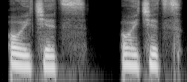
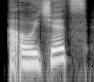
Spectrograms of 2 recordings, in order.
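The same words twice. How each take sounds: First: Quiet, stalling "ojciec", trailing into thought; hesitant musing. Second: OJCIEC lifted into a rising question; gentle question. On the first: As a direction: mull over "ojciec", pausing between repeats. He hesitates, repeating the word. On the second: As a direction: prompt with "ojciec", voice rising at the end. Listener asks about his father. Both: A narrator's reading.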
